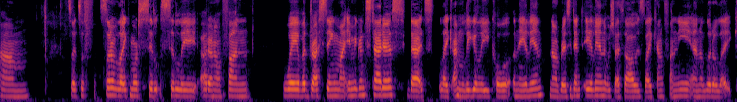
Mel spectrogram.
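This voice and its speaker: A woman with an Italian accent, medium in pitch, at a fairly slow pace. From Italy, near Florence. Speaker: artist. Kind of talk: artist talk presentation. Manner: hesitant, many fillers.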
